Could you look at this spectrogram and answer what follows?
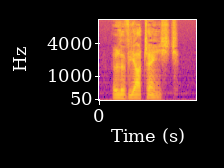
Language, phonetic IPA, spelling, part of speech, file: Polish, [ˈlvʲja ˈt͡ʃɛ̃w̃ɕt͡ɕ], lwia część, noun, Pl-lwia część.ogg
